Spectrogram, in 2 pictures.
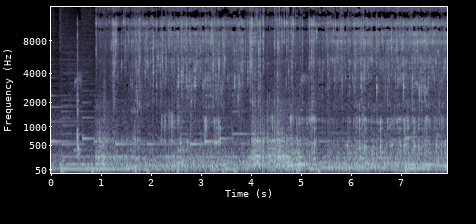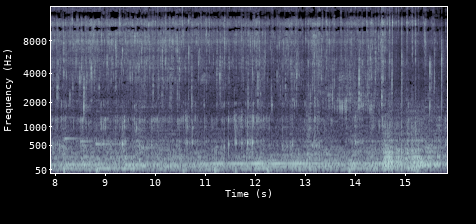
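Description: Tap water running into a stainless steel sink and splashing over a pair of scissors held in the stream, starting about a second in.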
